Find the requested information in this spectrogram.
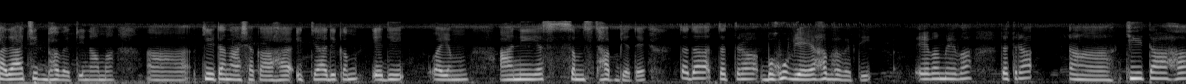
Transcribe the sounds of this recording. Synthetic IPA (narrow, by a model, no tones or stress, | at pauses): ɐd̪aːt͡ʃit̪̚bʱɐʋɐt̪inaːmɐ | kiːʈɐnaːʃɐkaːɦɐ̆ʔit̪jaːd̪ʱikɐmed̪i | ʋɐjɐmaːniːjɐsːɐmst̪ʰaːbjɐt̪eːt̪ɐd̪ɐt̪ɐt̪ɾɐbɐɦuʋjɐjɐɦɐ̆bʱɐʋɐt̪i | eːʋɐmeːʋɐt̪ɐt̪ɾɐ | kiːʈaːɦɐ̆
